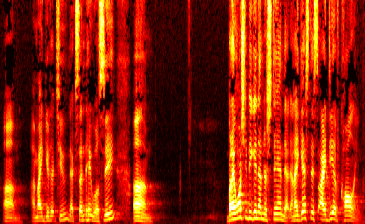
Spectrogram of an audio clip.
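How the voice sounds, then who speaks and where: Male pastor preaching in church, high voice, gets emotional and fired up. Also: animated, fairly quick. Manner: earnest, emotional preaching with rising outbursts. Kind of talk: sermon. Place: church room.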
